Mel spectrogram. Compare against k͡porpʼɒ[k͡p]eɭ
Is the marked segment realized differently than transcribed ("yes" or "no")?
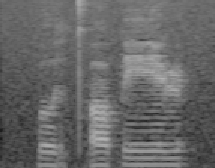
yes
